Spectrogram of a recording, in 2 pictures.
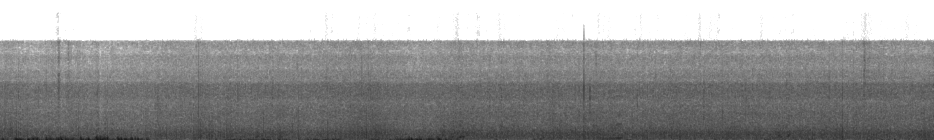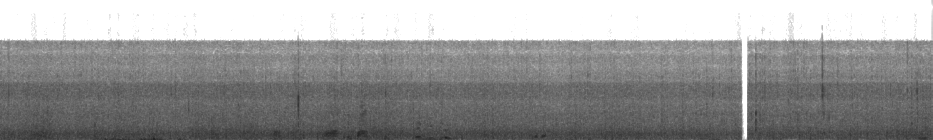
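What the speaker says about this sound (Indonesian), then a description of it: "Hujan kawan, hujan." Steady rain hisses down on a beach during a fishing trip, a dense continuous wash of noise with faint scattered bits of other sound mixed in.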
